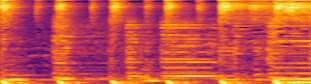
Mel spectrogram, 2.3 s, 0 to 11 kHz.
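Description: Live band playing without vocals: electric guitar and keyboard over a steady drum beat, hits landing about every 0.4 seconds.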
